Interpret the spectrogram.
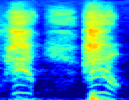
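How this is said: It is said in a whisper.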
